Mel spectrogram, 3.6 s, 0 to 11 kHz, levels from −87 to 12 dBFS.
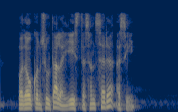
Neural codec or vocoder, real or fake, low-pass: codec, 16 kHz, 2 kbps, FunCodec, trained on LibriTTS, 25 frames a second; fake; 7.2 kHz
